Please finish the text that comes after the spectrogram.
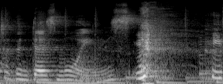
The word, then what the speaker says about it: Des Moines: It's not Des Moines, it's Des Moines. I like that one, Des Moines. Des Moines it's a nice name, It's isn't nice, it? yeah. Sounds better than Des Moines.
